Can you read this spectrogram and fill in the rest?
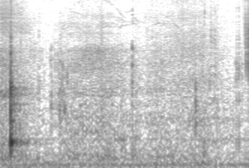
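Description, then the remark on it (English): A sharp, crisp crunch of ice being chewed, followed by a few faint, scattered crackles and clicks as the chewing continues quietly; no one speaks. “I'm chewing ice, so it's okay.”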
